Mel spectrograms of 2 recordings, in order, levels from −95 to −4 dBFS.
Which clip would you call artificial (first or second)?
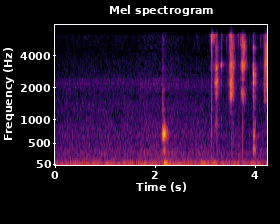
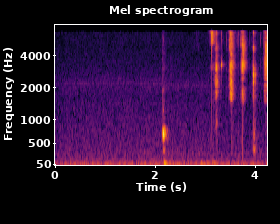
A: first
